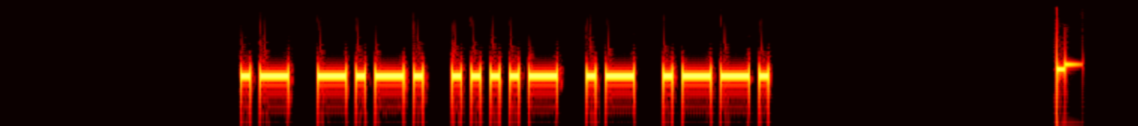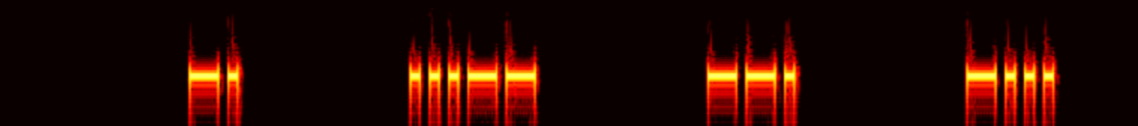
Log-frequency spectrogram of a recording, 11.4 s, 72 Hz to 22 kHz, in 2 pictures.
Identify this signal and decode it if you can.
Morse code, heard as a keyed tone, about 25 wpm, spaced as for 14 wpm, 700 Hz. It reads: AC4AP N3GB
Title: USA Call Signs - 6x Character Spacing - 25wpm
